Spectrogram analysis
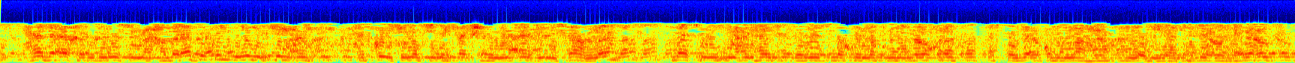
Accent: Egypt; ولذلك ما عندنا في مصر لا تجئ في بقية دول العالم إلا من انتقل من عندنا إلى غيرنا

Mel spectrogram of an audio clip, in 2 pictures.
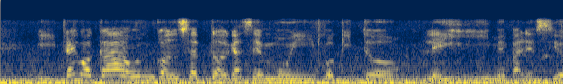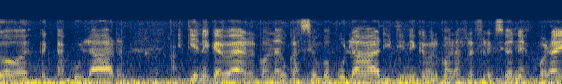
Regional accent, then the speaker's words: Avellaneda, Buenos Aires Province, Argentina; de Avellaneda, provincia de Buenos Aires, y educadora popular, ahora desde hace mucho tiempo funcionaria en el gobierno de Avellaneda

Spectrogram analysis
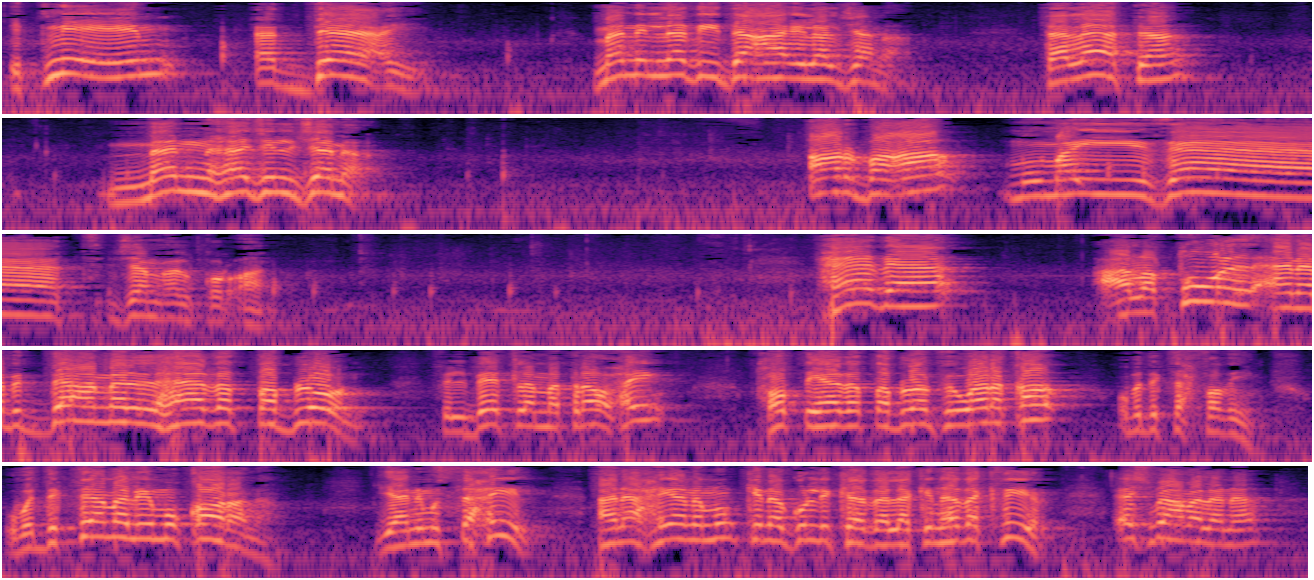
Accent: Palestine; حتى إحنا كفلسطينيين أنا بقول

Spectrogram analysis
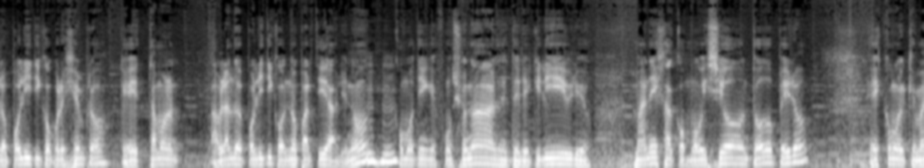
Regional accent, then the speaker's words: Bella Vista, Buenos Aires Province, Argentina; born there; en mi caso yo nací en Buenos Aires, en Bellavista.

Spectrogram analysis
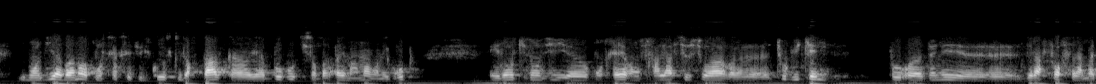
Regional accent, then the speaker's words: Remiremont, Grand Est, France; born there; je suis né à Armermont également.

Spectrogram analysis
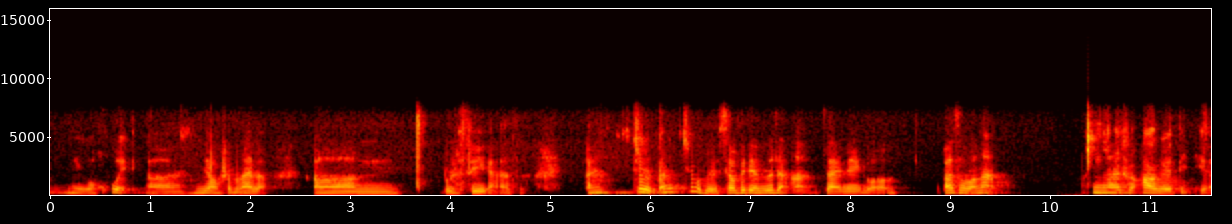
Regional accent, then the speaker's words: China; 我是中国人

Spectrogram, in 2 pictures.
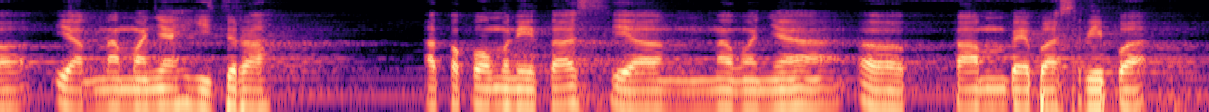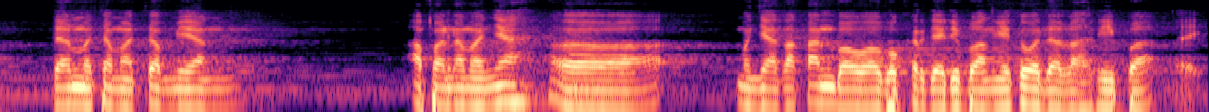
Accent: Bandung, West Java, Indonesia; Saya dari Bandung, kebetulan lagi dinas.

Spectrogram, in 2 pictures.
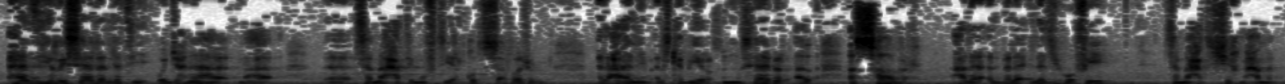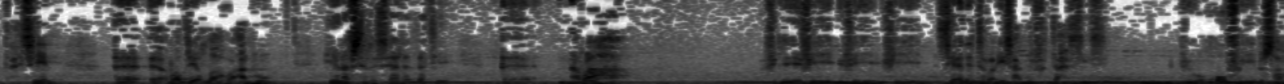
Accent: Egypt; أن يحمي بلدنا مصر، وأن يكون أهل مصر على قدر في وعيهم

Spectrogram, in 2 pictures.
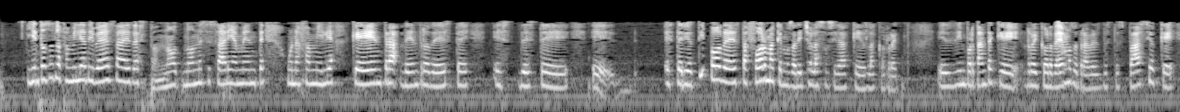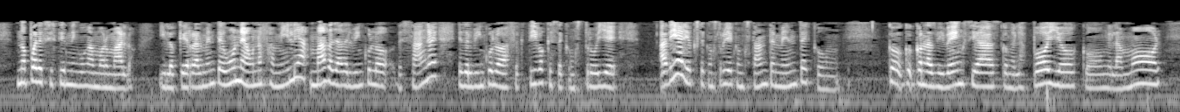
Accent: Ecuador; tenemos además el deber como ciudadanos ecuatorianos

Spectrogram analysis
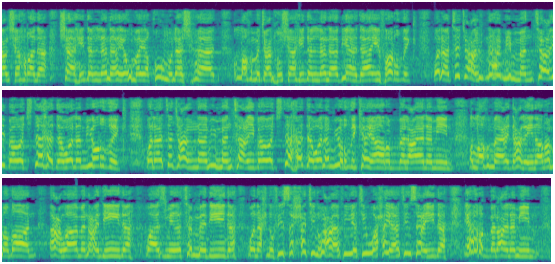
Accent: Saudi Arabia; اللهم احفظ بلادنا المملكة العربية السعودية

